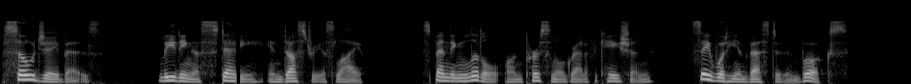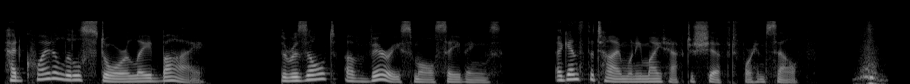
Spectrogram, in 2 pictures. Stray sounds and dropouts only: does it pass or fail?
fail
